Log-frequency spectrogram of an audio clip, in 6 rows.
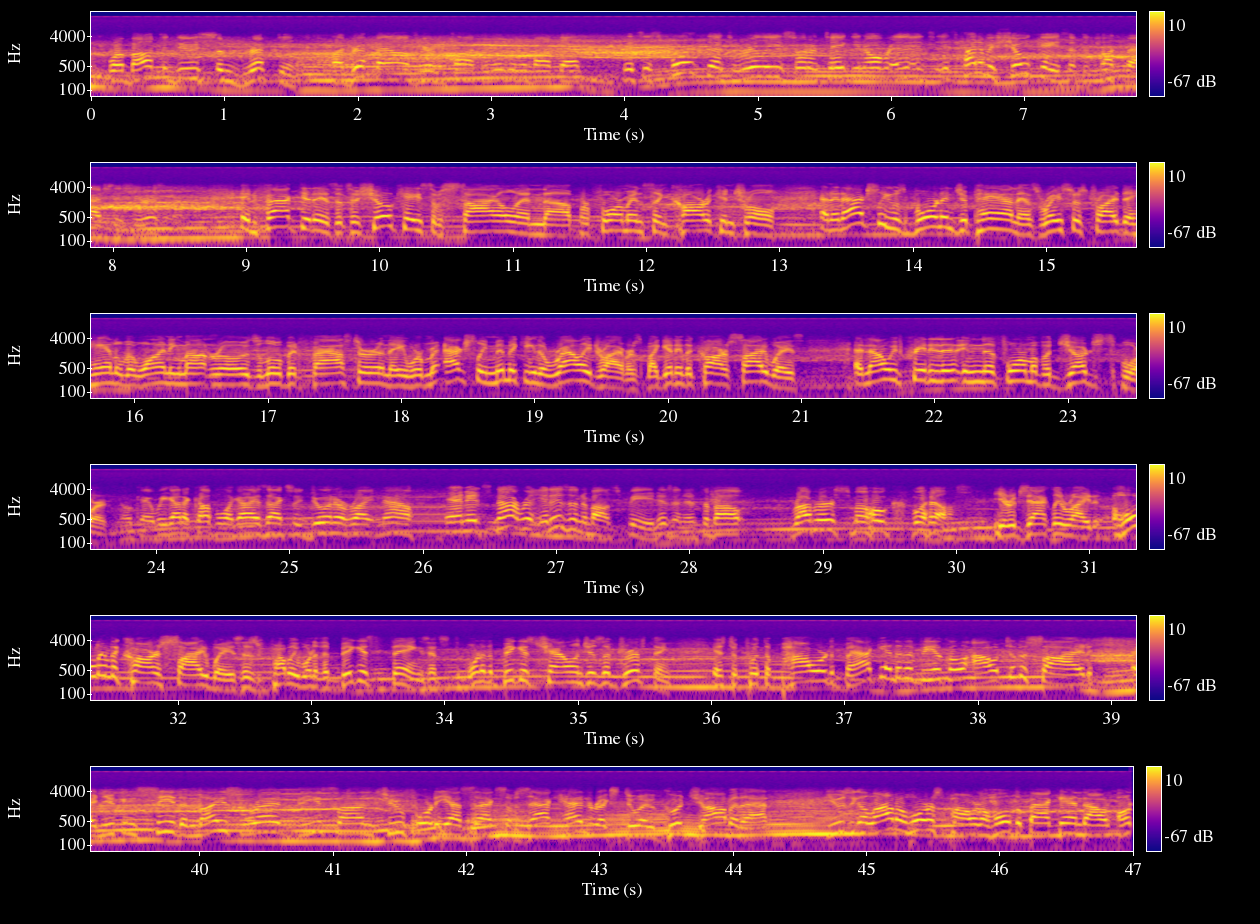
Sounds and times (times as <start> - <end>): Race car, auto racing: 0.0 - 47.0
Skidding: 0.0 - 47.0
Speech: 0.0 - 47.0.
